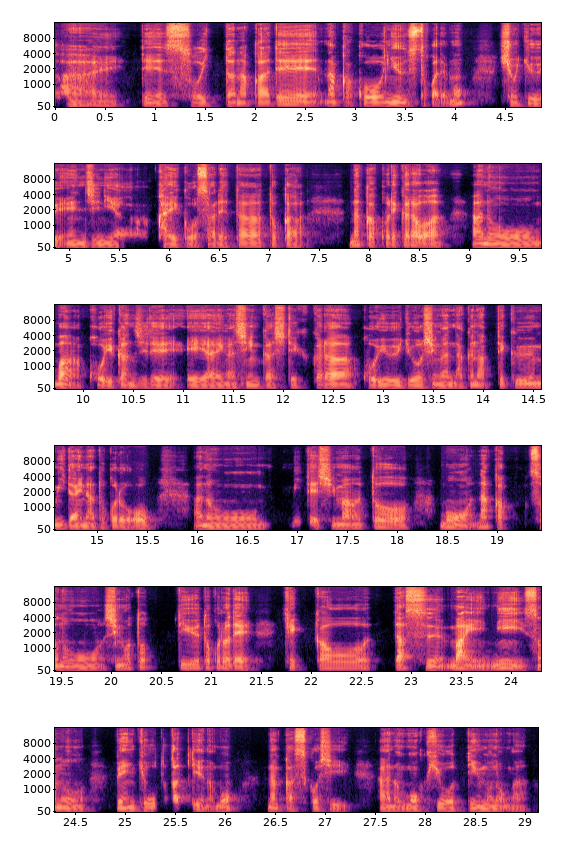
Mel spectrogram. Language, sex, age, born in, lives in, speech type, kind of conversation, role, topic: Japanese, male, 35-39, Japan, Japan, conversation, advice, user, 進歩が見えず自己嫌悪になるときはどうすればよいでしょうか？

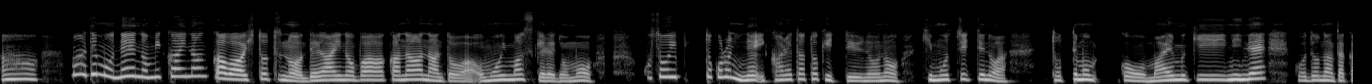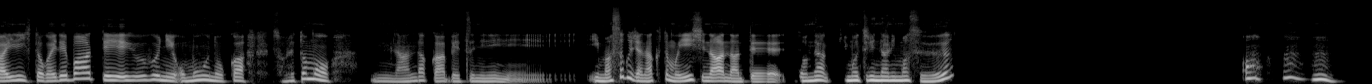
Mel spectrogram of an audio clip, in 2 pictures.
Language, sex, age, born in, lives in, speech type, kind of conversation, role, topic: Japanese, female, 50-54, Japan, United States, conversation, advice, advisor, 周囲と自分のライフステージを比べてつらいと感じますか？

